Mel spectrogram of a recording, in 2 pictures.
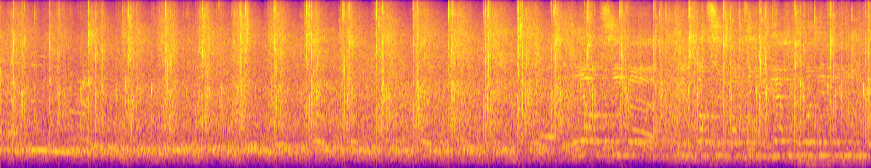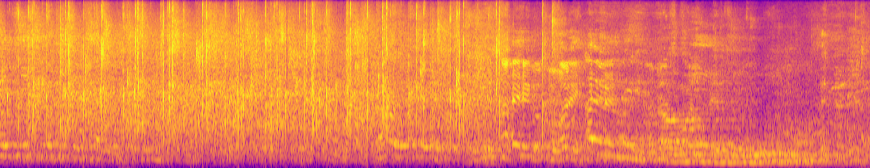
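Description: A crowd of men chants and cheers loudly.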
